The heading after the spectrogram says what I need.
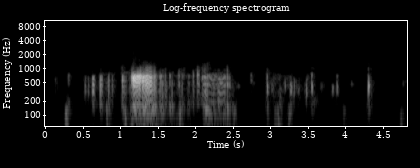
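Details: Adult woman's stomach after skipping lunch: gurgling, bubbling belly rumbles with a longer growl among short pops, ordinary hunger rumbling (borborygmi).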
